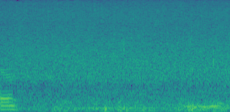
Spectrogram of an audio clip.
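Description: Steady hiss of the flooded Big River's fast, high brown water rushing past the bridge and through the submerged trees.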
